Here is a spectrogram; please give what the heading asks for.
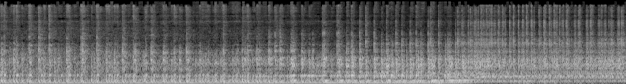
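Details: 1994 Arctic Cat Thundercat, rebuilt 1050cc Hooper big-bore two-stroke triple drag build, warm after one heat cycle: crisp buzzing idle then pitch rises cleanly when revved, no stumble or rattle; sounds gnarly and healthy.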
